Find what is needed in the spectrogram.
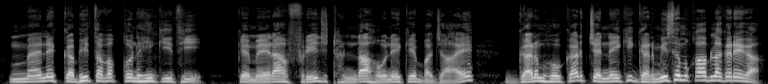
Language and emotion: Urdu, surprised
